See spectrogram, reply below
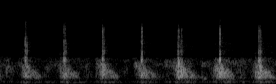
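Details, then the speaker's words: Fetal heartbeat recorded by a sensor the mother glides over her abdomen, linked to a smartphone app: fast, regular whooshing beats at about 155 per minute. "ça ce sont les battements du cœur d'enfetus enregistré grâce à grâce à cette application effectivement on a vraiment l'impression de vivre la maternité presque autant que la maman"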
